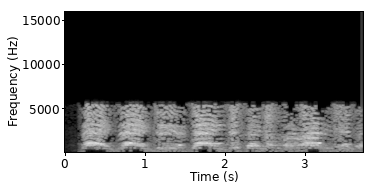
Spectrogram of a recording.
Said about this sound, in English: A football scrimmage for Roosevelt High School in Des Moines is a welcome back for Friday Night Lights, complete with cheerleaders and the Rough Riders marching band.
